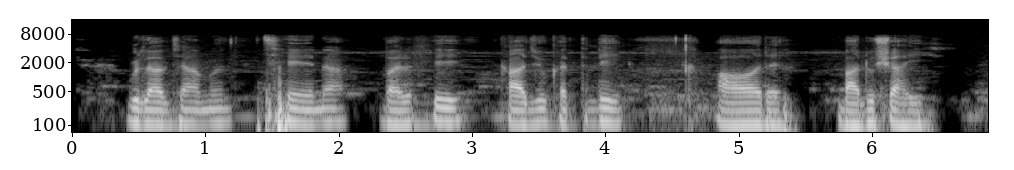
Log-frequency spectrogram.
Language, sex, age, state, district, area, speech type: Urdu, male, 18-30, Uttar Pradesh, Azamgarh, rural, spontaneous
